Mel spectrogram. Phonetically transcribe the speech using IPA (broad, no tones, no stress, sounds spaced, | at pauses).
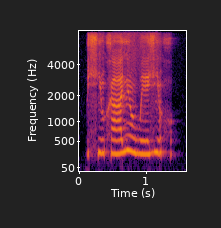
sʲ õ x a lʲ ɔ̃ w e zʲ ɔ̃ x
